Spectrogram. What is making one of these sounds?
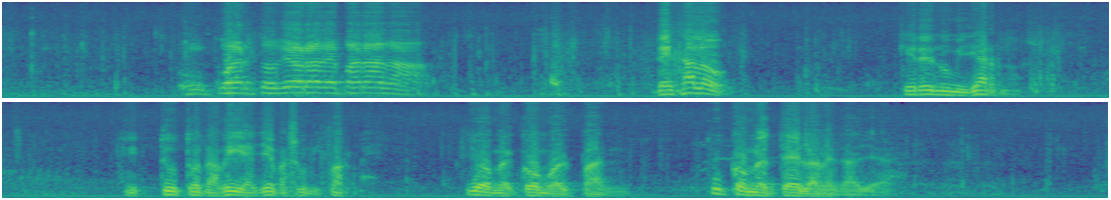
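A young man speaks firmly, close by.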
